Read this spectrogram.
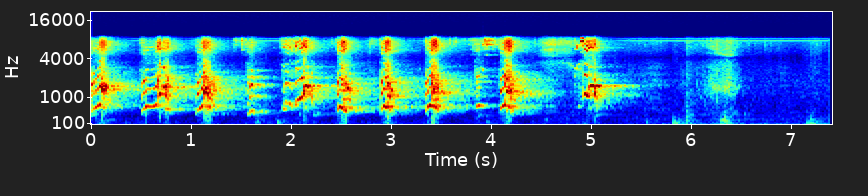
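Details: Crated male working dog, just put back after a good long play session and wanting more: about eleven rapid sharp yips, some with whiny tones, before the calling breaks off into quiet rustling and a faint final sound.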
